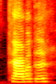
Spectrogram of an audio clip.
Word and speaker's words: Tabatha: are you good great is your name pronounced Tabitha yep okay always want to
